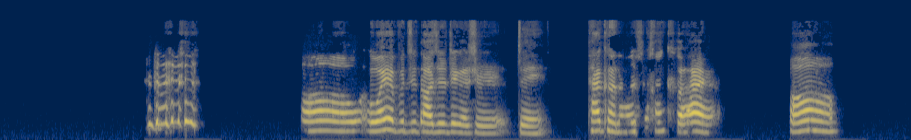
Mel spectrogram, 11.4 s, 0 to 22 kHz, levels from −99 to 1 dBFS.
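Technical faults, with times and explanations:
4.30 s, bit error spike: one sharp broadband tick in the speech, about -36 dBFS, where a single flipped bit pushed one sample's value off and back.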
